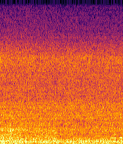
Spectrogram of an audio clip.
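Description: Steady background hiss and hum of indoor ventilation and store ambience, with no distinct events.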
